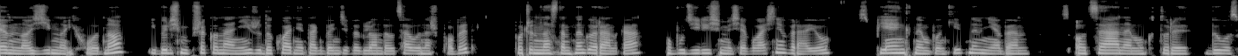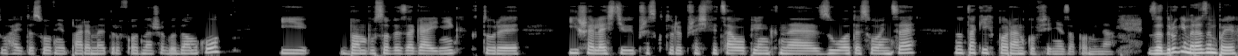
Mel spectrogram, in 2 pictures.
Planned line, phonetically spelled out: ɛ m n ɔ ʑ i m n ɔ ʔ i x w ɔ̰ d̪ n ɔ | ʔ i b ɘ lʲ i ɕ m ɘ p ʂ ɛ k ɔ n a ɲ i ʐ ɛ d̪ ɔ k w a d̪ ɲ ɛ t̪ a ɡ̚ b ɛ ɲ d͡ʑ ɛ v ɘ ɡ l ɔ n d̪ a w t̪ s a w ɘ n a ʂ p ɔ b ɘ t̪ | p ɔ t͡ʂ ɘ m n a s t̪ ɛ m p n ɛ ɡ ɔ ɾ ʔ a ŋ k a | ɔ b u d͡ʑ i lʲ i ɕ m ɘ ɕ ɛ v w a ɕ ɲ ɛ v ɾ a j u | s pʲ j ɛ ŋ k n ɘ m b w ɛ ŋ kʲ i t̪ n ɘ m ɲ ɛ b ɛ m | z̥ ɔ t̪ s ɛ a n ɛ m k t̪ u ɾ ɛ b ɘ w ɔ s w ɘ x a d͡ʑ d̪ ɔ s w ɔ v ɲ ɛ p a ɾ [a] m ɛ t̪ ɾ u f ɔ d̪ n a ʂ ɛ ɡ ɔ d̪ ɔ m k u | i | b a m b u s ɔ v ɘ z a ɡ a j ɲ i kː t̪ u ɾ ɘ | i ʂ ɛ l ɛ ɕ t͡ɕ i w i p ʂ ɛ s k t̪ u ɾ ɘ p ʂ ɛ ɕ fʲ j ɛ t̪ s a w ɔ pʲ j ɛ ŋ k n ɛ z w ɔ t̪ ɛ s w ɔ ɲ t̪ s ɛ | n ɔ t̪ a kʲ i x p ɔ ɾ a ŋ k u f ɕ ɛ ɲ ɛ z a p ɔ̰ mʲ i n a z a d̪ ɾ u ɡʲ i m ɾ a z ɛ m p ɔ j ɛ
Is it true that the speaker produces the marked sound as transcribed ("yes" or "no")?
no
